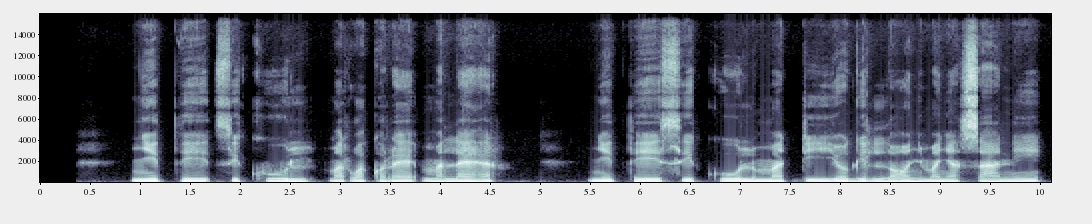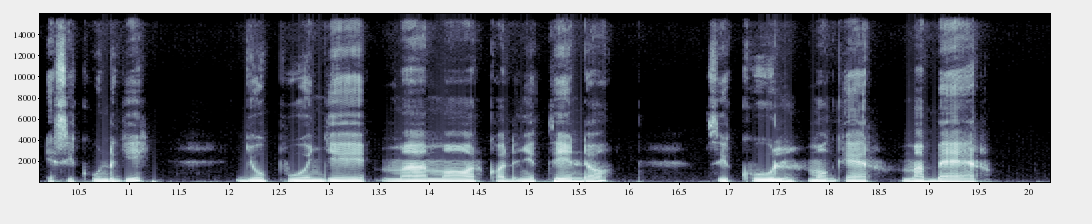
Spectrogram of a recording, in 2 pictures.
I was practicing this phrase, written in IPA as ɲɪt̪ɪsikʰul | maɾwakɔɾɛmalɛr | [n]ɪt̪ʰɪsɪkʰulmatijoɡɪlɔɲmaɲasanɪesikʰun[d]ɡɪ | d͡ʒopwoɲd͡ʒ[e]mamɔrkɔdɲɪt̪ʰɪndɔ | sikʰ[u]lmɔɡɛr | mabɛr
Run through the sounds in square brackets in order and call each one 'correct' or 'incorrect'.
incorrect: ɲ, correct, correct, correct

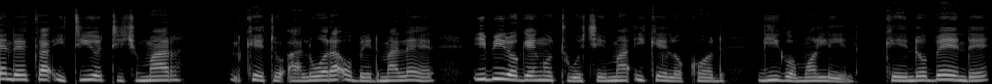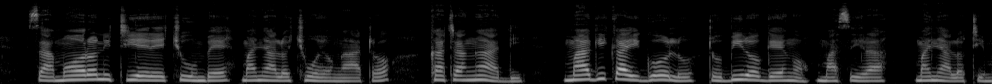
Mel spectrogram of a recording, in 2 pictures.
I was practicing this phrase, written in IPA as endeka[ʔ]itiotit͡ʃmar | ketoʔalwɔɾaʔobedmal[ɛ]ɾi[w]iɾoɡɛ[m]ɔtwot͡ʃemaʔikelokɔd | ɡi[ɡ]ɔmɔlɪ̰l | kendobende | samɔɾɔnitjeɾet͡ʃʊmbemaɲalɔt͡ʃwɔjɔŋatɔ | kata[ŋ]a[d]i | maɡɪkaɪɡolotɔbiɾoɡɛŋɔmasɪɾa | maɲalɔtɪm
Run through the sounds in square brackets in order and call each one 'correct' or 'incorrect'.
correct, correct, incorrect: b, incorrect: ŋ, correct, correct, correct

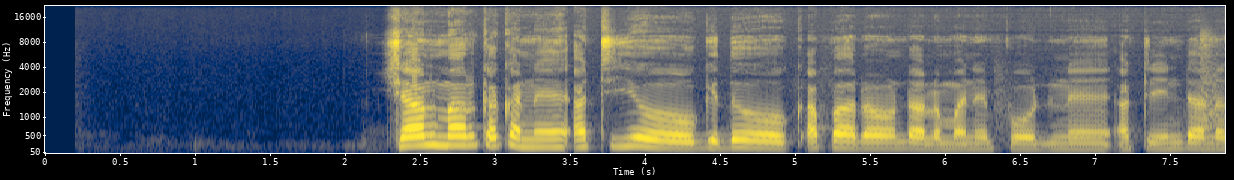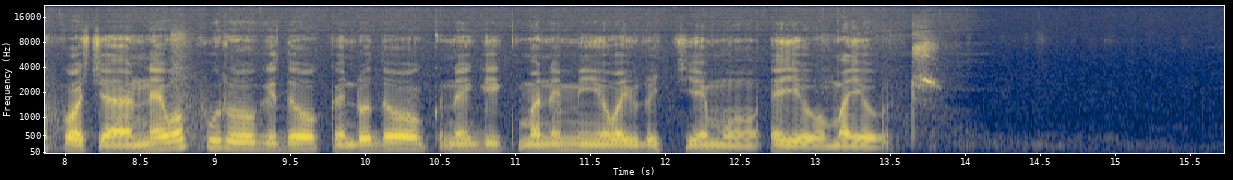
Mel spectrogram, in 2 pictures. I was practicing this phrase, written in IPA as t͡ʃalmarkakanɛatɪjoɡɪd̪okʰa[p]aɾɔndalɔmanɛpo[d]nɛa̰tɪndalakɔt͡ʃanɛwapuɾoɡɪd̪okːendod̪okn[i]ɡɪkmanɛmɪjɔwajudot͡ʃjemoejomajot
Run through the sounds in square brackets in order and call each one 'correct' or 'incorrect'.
correct, correct, incorrect: ɛ

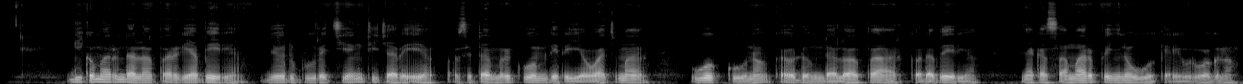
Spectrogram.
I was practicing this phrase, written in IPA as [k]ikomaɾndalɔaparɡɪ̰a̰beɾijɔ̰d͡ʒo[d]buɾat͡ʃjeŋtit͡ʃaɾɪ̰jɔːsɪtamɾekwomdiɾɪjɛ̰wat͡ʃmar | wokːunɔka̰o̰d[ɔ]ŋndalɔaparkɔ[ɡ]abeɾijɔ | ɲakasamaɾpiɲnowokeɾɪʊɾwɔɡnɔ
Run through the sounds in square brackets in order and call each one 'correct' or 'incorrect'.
incorrect: ɡ, correct, incorrect: o, incorrect: d

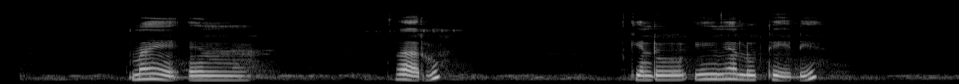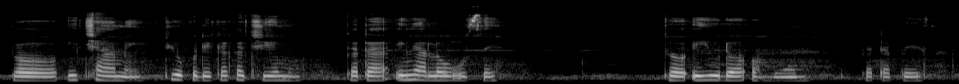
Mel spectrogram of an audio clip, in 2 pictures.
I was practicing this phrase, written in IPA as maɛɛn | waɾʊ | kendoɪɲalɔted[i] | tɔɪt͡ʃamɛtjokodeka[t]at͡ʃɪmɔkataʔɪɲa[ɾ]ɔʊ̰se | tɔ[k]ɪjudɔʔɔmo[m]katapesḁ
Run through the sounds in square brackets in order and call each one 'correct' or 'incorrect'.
incorrect: e, incorrect: k, incorrect: l, incorrect: ʔ, correct

